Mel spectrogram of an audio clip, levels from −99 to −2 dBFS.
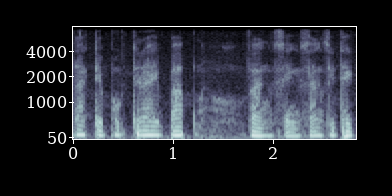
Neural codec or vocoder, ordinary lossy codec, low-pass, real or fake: none; none; 7.2 kHz; real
